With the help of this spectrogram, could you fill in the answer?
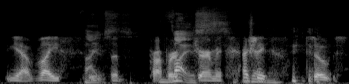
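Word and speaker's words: Weiss: ISS but like yeah vice is properly Jeremy actually so yeah so it's it's a it's actually based on a Hungarian spelling okay which is when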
